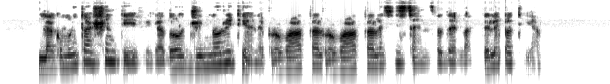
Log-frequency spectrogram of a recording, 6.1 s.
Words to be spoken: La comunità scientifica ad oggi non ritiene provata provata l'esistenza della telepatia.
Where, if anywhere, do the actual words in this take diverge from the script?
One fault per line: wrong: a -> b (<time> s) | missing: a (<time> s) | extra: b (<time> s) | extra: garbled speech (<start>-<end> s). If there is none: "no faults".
no faults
